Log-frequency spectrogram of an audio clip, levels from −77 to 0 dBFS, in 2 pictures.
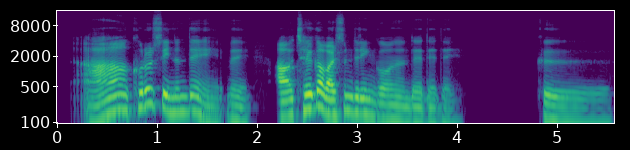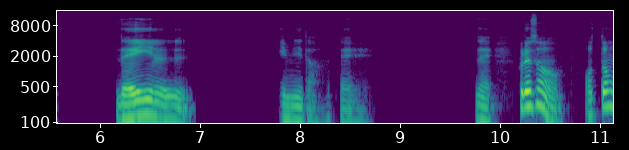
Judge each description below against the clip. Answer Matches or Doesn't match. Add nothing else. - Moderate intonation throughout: Doesn't match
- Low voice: Matches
